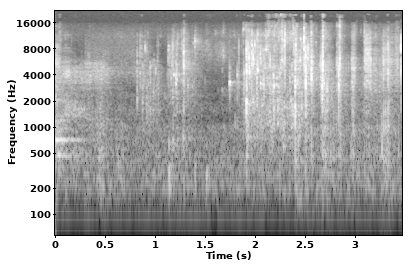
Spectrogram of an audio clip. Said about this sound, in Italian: Adesso datemi un secondo, ovviamente solito goccio d'acqua.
